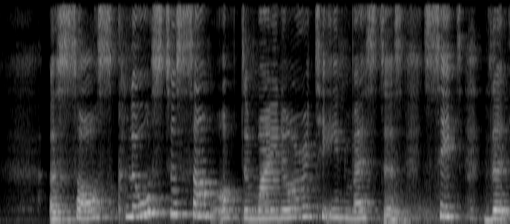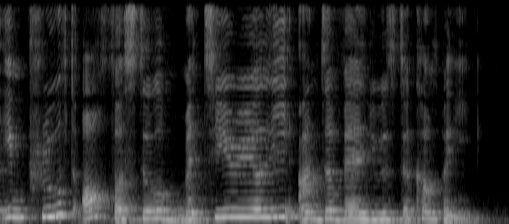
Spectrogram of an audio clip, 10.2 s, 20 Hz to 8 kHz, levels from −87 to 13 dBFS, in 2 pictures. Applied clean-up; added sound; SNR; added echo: neural separator model SepFormer DNS4.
